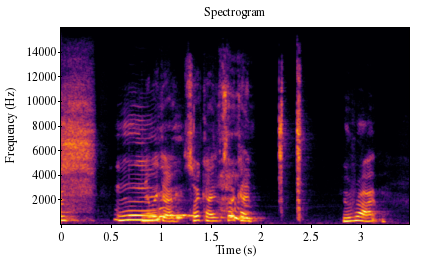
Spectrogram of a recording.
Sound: whimpers; kisses

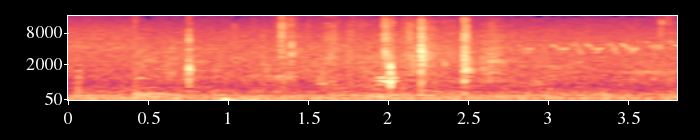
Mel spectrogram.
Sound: crunch

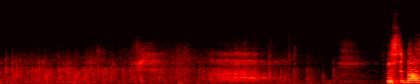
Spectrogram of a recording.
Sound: applause; sighs

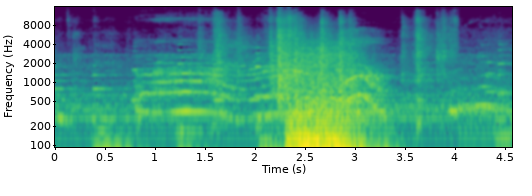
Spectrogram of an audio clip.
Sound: dinosaur roars

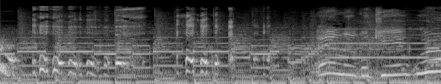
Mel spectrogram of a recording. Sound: baby laughing

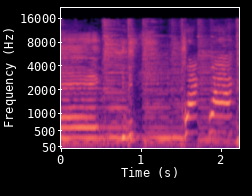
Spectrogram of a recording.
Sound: chuckles

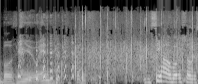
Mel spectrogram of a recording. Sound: crowd applauses

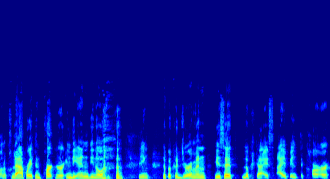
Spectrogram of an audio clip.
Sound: laugh

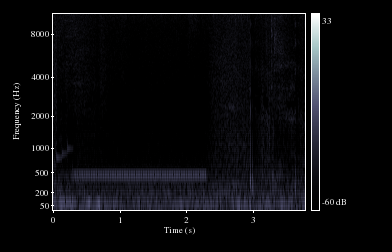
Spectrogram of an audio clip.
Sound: phone ringing

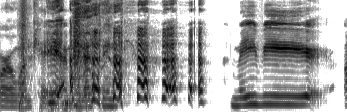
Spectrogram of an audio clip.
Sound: laughs

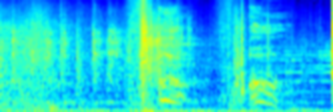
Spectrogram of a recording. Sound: groaning

